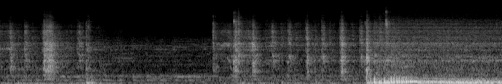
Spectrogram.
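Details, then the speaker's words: 2009 Harley-Davidson Electra Glide Ultra Classic, 36k miles, just refuelled after riding: uneven clicks and short crank before warm V-twin catches into lumpy idle; hard hot restart every time, also limp mode and check engine light, cause unknown. "just after startup there's always an issue with restarting the bike"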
